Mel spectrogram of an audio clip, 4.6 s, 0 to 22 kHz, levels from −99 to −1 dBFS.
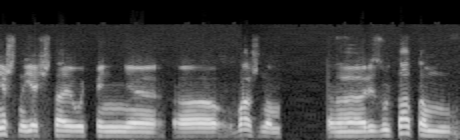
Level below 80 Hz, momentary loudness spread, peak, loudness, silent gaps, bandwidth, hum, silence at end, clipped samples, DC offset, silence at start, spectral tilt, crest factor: -64 dBFS; 7 LU; -8 dBFS; -19 LUFS; none; 8 kHz; none; 0 s; under 0.1%; under 0.1%; 0 s; -5.5 dB/octave; 12 dB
